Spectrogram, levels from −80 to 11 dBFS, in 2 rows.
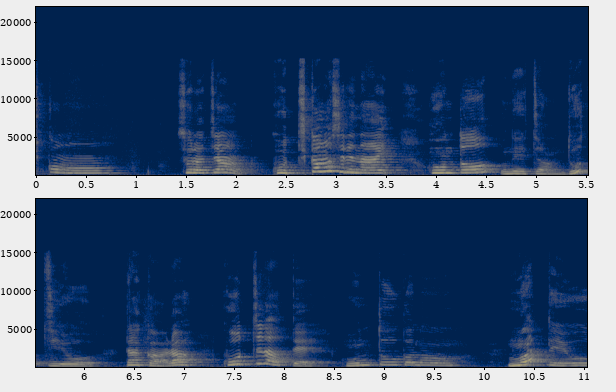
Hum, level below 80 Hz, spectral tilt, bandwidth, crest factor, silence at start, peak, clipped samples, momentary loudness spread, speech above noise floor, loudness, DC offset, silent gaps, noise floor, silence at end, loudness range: none; -76 dBFS; -3 dB/octave; 15.5 kHz; 22 dB; 0 s; -10 dBFS; under 0.1%; 12 LU; 33 dB; -31 LUFS; under 0.1%; none; -63 dBFS; 0 s; 3 LU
